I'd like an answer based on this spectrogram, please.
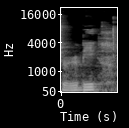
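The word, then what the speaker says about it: RWBY: Ray white black and yellow is just pronounced phonetically as Ruby oh okay I only watched like the first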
